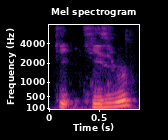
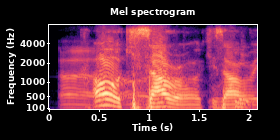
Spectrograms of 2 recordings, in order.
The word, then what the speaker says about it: Kizaru: He plays Kazuru, Kizuru, the light guy, Admiral, the Admiral who has the light powers. Oh. Kizaru, yeah.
